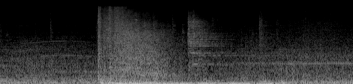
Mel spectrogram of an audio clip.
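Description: A tank cannon fires a loud shot with a booming echo.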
